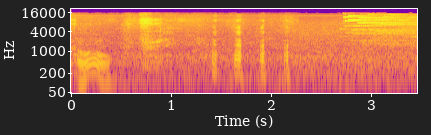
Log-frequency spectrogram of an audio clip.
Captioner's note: chuckles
